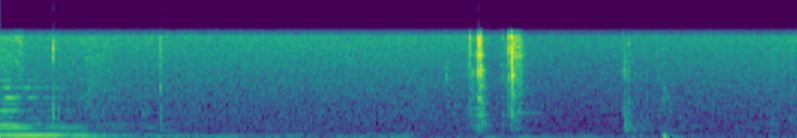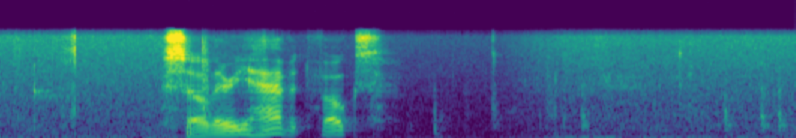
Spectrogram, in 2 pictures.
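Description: A spinning vinyl record crackles and pops softly.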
